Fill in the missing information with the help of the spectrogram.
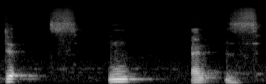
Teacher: they're pronounced with the front of the tongue on the alveolar.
